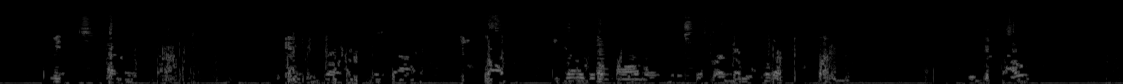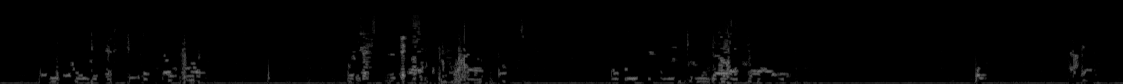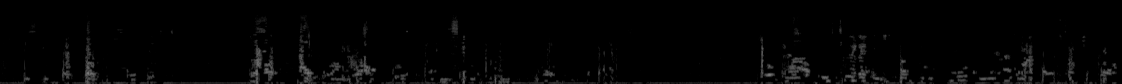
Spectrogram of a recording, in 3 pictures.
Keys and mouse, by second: 2.9 KP_1, 6.4-8.2 shift+drag, 7.9 middle click, 7.9 right click, 8.2 KP_1, 8.5 KP_3, 8.9 KP_1, 9.3 e, 10.5 g, 11.3 click, 11.3 a, 11.5 middle click, 11.8 click, 12.3 middle click, 12.3 right click, 12.9 e, 14.2 ctrl+z, 15.1 e, 16.5-18.0 drag, 18.5 Tab, 19.5 KP_1, 20.0 Tab, 21.3 ctrl+z, 21.7 ctrl+z, 21.9 ctrl+z, 24.0 e, 26.2 click, 26.9 middle click, 26.9 right click, 27.9 e, 29.5 KP_1, 29.9 KP_3, 32.1 a, 32.3 a, 32.7 b.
